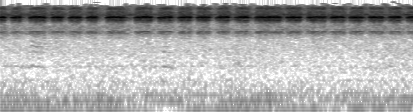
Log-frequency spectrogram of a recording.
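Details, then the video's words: Chorus of cicadas in an Italian park: a continuous high shrill buzz pulsing roughly four times a second, with low wind and traffic rumble beneath. "italian park ASMR Cicadas wind real atmosphere in an Italian park birds"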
